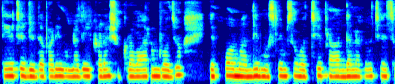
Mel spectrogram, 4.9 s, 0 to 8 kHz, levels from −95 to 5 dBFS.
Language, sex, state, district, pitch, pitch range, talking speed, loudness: Telugu, female, Telangana, Nalgonda, 195 Hz, 190-200 Hz, 160 wpm, -17 LUFS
